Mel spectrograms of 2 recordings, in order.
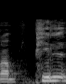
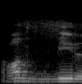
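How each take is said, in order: First: The b has a puff of air, like p. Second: The b is a clear b without a puff. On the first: The speaker calls it wrong. "എങ്ങനെയാണ് തെറ്റാറുള്ളത്? റബ്ബിൽ എന്നായി പോവും" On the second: The speaker calls it right. "Clear ബ തന്നെ ഉച്ചരിക്കാൻ വേണ്ടി ശ്രമിക്കണം"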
